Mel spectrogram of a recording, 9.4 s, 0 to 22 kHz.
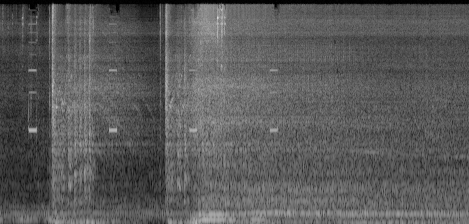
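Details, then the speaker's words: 2015 Nissan Frontier 4.0 after alternator replacement: quick crank catches cleanly into a smooth, steady idle, no knocks or squeals, no battery light; normal start and idle. "No more battery light. Good to go. One more final inspection. Everything's back on. Engine's running nice and smooth."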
